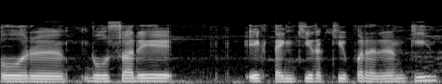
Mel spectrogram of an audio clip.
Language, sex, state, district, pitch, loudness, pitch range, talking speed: Hindi, male, Uttar Pradesh, Shamli, 140 Hz, -15 LUFS, 135-145 Hz, 150 wpm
